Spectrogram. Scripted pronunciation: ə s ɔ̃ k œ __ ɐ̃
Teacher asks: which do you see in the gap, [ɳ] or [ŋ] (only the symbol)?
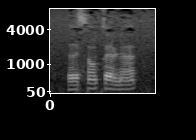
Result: ɳ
